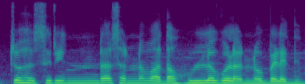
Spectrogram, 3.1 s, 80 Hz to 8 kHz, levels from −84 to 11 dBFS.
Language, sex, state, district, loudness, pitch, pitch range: Kannada, female, Karnataka, Bidar, -14 LUFS, 205 Hz, 195-215 Hz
